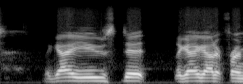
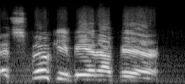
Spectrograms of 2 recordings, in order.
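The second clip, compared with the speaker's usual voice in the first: loud, high-pitched yell. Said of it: "I don't know why I'm yelling".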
